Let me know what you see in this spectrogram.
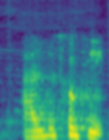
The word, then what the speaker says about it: Aldous Huxley: Eh, Soma eh, es, eh, es una droga que siempre pronuncio fatal el nombre del, del escritor. Axel. Aldus eh, Aldus Aldous Huxley. eso.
